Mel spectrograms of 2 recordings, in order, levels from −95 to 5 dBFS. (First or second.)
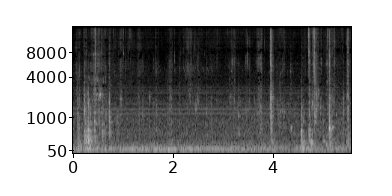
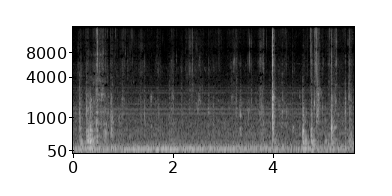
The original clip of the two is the second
